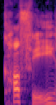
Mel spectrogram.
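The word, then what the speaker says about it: Ko-fi: my services up on coffee I think that's how you pronounce it it's c o dash if I and Linkedin I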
